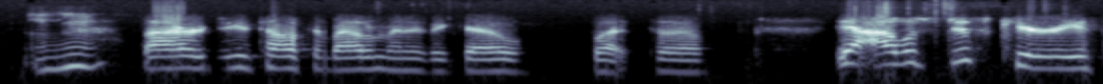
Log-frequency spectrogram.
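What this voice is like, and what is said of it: Southern US accent. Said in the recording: “I'm in Tennessee ... you should know from that accent ... We like to say y'all and yonder”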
